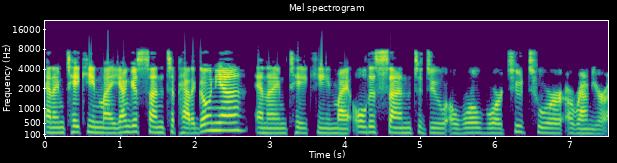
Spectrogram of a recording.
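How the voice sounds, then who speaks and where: Speaking with a normal speaking voice, a woman keeps a fairly low pitch, ordinary pitch variation and a fairly slow pace. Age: 50s. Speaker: former federal emergency management official. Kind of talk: podcast interview.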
